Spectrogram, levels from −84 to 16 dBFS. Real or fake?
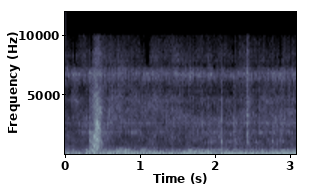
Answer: fake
